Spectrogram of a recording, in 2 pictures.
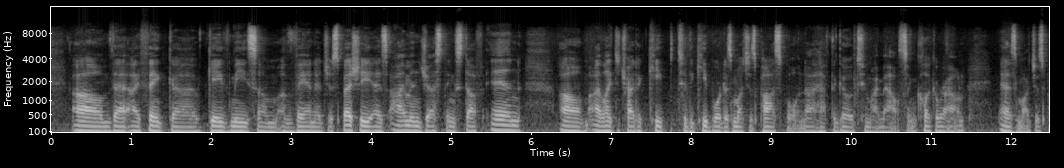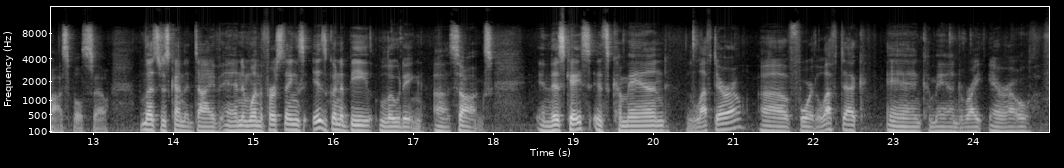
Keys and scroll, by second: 16.0 8, 20.5 super+Left, 23.7 super+Right.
